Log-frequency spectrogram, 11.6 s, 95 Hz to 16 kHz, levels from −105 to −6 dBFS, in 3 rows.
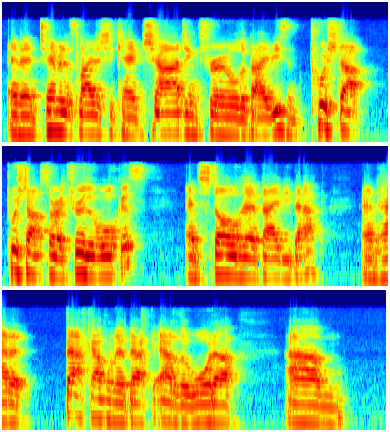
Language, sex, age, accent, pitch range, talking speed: English, male, 20-39, Australian, 115-130 Hz, 200 wpm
